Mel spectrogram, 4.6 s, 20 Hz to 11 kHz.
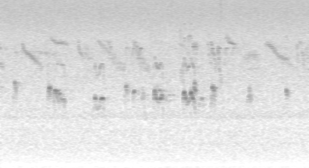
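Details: Quieter, more distant European bee-eaters, 29 May 2021: scattered soft rolling calls in small clumps, with faint high thin notes drifting in the background.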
